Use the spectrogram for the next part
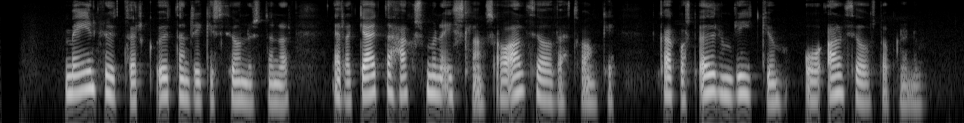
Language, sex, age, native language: Icelandic, female, 40-49, Icelandic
